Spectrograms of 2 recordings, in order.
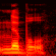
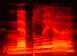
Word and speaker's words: Neblio: about yesterday with uh, I'm gonna call it Nibble because I don't know how the hell to pronounce this. Niblo, Nibble. I'm just I would say Neblio. Neblio. Okay, Neblio. That sounds better. Yeah, Neblio. like Nebula. Yeah. So Neblio, just like Neblio, HBAR has gone into business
